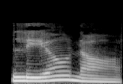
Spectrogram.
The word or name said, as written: leonov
